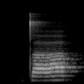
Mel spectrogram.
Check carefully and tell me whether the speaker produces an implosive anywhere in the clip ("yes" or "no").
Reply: no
